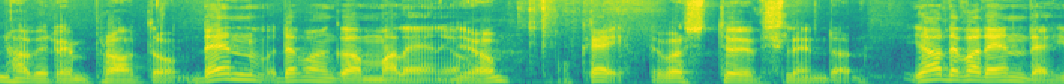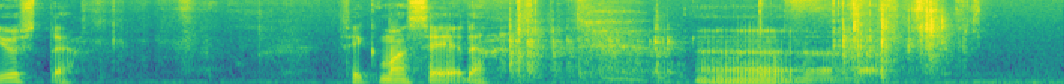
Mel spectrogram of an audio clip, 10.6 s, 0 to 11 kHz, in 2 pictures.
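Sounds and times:
speech: 0:00.0 - 0:05.8, 0:07.1 - 0:08.1, 0:08.8 - 0:09.6
paper pages being leafed through: 0:02.4 - 0:03.4, 0:09.4 - 0:10.3.

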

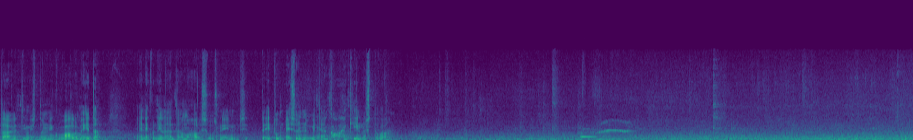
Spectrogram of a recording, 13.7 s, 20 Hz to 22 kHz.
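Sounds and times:
speech: 0:00.0 - 0:06.1
metro train moving through an echoing underground metro station: 0:00.0 - 0:13.7
high metallic wheel squeal of a metro train: 0:08.7 - 0:09.6.

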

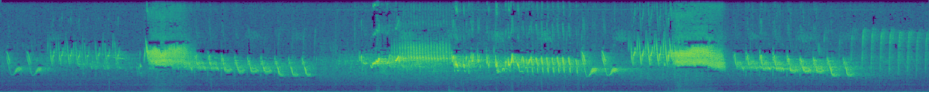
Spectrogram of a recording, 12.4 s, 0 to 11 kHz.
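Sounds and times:
European greenfinch singing with twittering trills and wheezing notes: 0:00.0 - 0:12.3.

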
